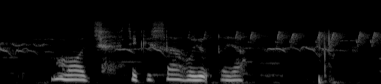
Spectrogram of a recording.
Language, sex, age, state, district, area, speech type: Santali, female, 30-45, West Bengal, Malda, rural, spontaneous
